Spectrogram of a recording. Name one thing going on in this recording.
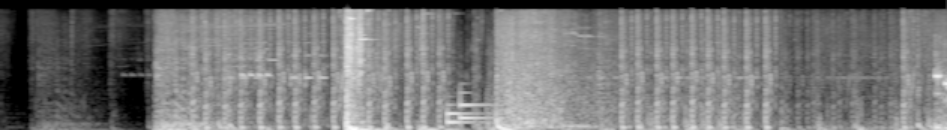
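Cartoonish toy guns fire in quick bursts.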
